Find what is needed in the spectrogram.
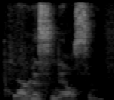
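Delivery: ordinary delivery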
